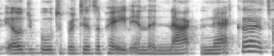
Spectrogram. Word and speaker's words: NACA: And if your circumstance set you up that you're eligible to participate in the NACA, that's how you pronounce it, Yeah, the NACA NACA program.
